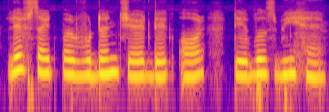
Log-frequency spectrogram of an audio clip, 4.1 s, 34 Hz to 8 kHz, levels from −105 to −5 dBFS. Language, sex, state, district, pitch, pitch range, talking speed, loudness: Hindi, female, Sikkim, Gangtok, 215 Hz, 200-225 Hz, 145 wpm, -16 LUFS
